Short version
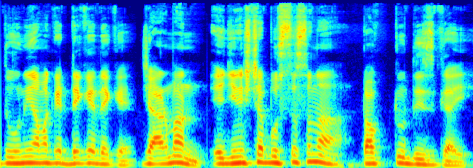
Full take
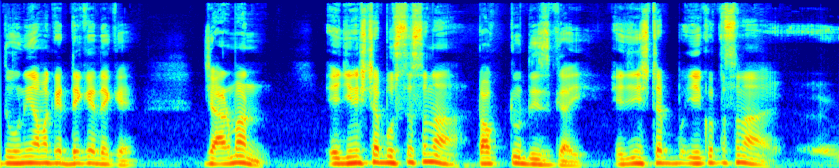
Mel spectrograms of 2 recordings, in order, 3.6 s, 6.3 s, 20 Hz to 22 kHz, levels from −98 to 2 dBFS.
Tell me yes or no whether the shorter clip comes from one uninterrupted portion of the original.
no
